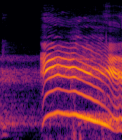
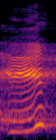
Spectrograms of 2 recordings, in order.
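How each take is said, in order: First: It sounds excited. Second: It sounds neutral.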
